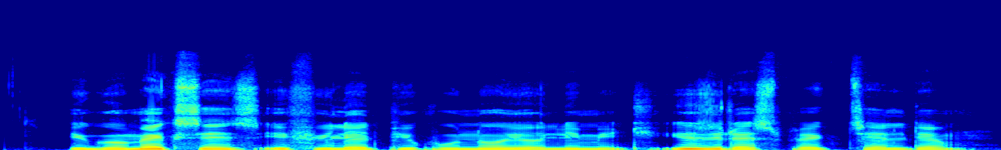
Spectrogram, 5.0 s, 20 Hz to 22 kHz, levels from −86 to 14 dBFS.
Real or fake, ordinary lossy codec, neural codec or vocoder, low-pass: real; none; none; 14.4 kHz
